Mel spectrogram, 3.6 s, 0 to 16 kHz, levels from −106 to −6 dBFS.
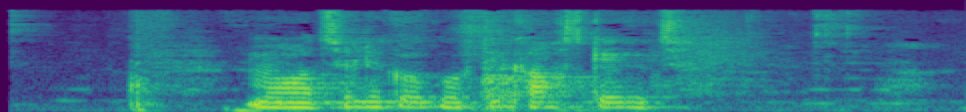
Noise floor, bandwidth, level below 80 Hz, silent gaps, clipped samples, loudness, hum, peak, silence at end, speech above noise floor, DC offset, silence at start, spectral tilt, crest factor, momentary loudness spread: -45 dBFS; 11.5 kHz; -44 dBFS; none; under 0.1%; -23 LUFS; none; -4 dBFS; 0.15 s; 22 dB; under 0.1%; 0.05 s; -5 dB/octave; 22 dB; 20 LU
